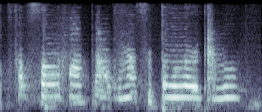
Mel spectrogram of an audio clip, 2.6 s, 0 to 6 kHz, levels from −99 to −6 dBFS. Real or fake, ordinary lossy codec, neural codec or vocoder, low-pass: fake; none; codec, 44.1 kHz, 0.9 kbps, DAC; 5.4 kHz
